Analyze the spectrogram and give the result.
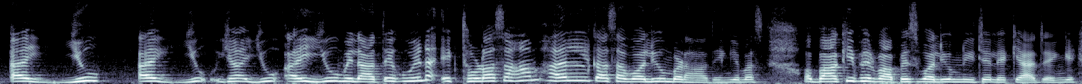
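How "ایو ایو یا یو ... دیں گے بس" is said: ordinary delivery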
